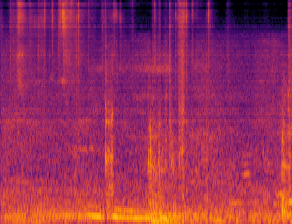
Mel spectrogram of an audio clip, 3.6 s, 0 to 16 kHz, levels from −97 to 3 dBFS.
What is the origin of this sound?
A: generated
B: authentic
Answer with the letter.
A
